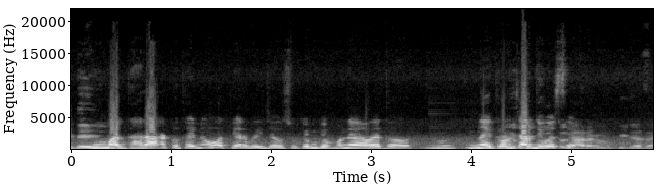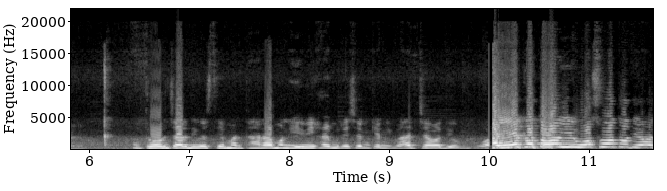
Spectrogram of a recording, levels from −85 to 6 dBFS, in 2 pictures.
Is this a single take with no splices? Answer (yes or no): no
